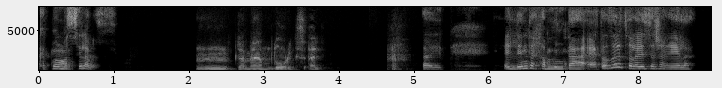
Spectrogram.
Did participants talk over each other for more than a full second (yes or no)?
no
